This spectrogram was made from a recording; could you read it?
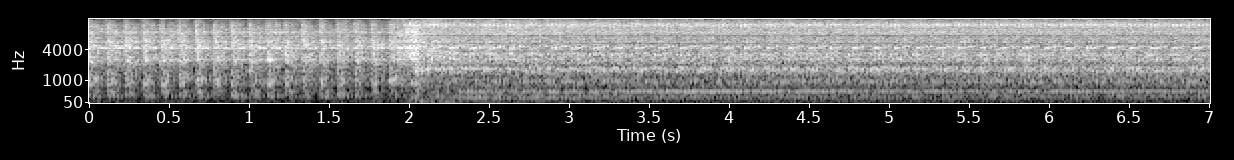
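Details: Recently bought Ford Ranger diesel with leaking injectors, missing injector washer, loose bolts and badly blocked EGR valve: chugs roughly a few beats, catches into a loud idle with a sharp hiss underneath; exhaust leaking at the EGR pipe joint.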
